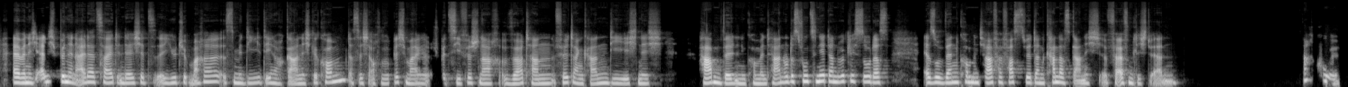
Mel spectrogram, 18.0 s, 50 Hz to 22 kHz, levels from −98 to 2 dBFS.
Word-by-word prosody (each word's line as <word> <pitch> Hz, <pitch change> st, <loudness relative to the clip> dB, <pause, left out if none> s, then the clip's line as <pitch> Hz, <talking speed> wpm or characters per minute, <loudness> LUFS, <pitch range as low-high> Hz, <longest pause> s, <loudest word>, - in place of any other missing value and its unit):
Äh, 205 Hz, 0 st, +7 dB
wenn 195 Hz, 0 st, +6 dB
ich 190 Hz, -2 st, +1 dB
ehrlich 235 Hz, +1 st, 0 dB
bin, 230 Hz, -1 st, +8 dB
in 215 Hz, -, 0 dB
all 205 Hz, -, +2 dB
der 220 Hz, -1 st, +2 dB
Zeit, 200 Hz, -2 st, 0 dB
in -, -, 0 dB
der 185 Hz, 0 st, +2 dB
ich 190 Hz, 0 st, -2 dB
jetzt, 200 Hz, -3 st, -5 dB
äh, -, -, -3 dB
YouTube 200 Hz, +2 st, -2 dB
mache, 230 Hz, +3 st, 0 dB
ist 235 Hz, -1 st, -7 dB
mir 190 Hz, -2 st, +1 dB
die 185 Hz, +2 st, -5 dB
Idee 195 Hz, -1 st, -2 dB
noch 175 Hz, -3 st, -5 dB
gar -, -, +1 dB
nicht 170 Hz, 0 st, -4 dB
gekommen, 235 Hz, +7 st, +1 dB
dass 195 Hz, -, -9 dB
ich 180 Hz, -, -4 dB
auch -, -, -8 dB
wirklich 180 Hz, +5 st, -5 dB
mal 175 Hz, -2 st, -2 dB
spezifisch 185 Hz, +1 st, -5 dB
nach 170 Hz, -1 st, -1 dB
Wörtern 170 Hz, +1 st, -1 dB
filtern 200 Hz, -4 st, -1 dB
kann, 175 Hz, +4 st, -1 dB
die 175 Hz, -2 st, -2 dB
ich 170 Hz, 0 st, -6 dB
nicht 170 Hz, 0 st, -4 dB, 0.5 s
haben 190 Hz, +1 st, +6 dB
will 170 Hz, 0 st, +5 dB
in 170 Hz, -, 0 dB
den 170 Hz, -, -1 dB
Kommentaren. 175 Hz, +2 st, -1 dB
Und, 225 Hz, +1 st, +1 dB
das 235 Hz, 0 st, 0 dB
funktioniert 245 Hz, 0 st, +4 dB
dann 230 Hz, -2 st, +4 dB
wirklich 245 Hz, +1 st, -1 dB
so, 230 Hz, 0 st, +3 dB
dass, 205 Hz, 0 st, -1 dB, 0.4 s
also 200 Hz, 0 st, +2 dB
wenn 200 Hz, +1 st, +3 dB
'n -, -, -1 dB
Kommentar 205 Hz, -2 st, +2 dB
verfasst 210 Hz, 0 st, -3 dB
wird, 205 Hz, -1 st, +1 dB
dann 190 Hz, -1 st, +1 dB
kann 210 Hz, +2 st, +3 dB
das 205 Hz, 0 st, 0 dB
gar 90 Hz, -, -1 dB
nicht, 90 Hz, -1 st, -3 dB
äh, -, -, -5 dB
veröffentlicht 185 Hz, -3 st, -1 dB
werden? 215 Hz, -6 st, -4 dB, 1.6 s
Ach, 290 Hz, +1 st, -2 dB
cool. 245 Hz, -, -1 dB
195 Hz, 215 wpm, -21 LUFS, 175-210 Hz, 1.6 s, bin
